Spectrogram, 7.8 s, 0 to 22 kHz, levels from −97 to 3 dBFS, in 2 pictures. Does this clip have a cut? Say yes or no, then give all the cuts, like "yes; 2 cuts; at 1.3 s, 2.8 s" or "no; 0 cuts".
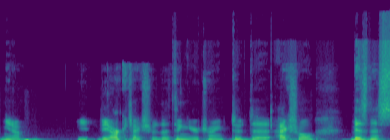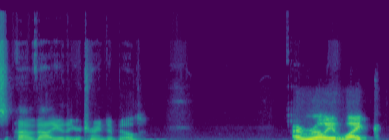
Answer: no; 0 cuts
